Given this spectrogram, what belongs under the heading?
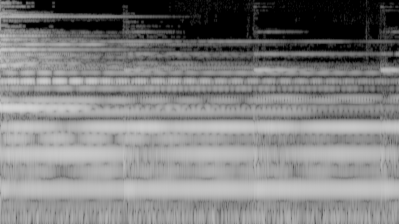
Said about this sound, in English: Handbells. Yep, the kind you hear around the holiday season.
